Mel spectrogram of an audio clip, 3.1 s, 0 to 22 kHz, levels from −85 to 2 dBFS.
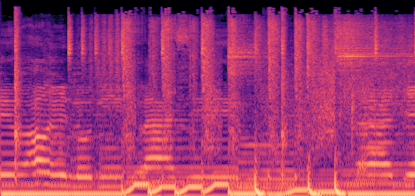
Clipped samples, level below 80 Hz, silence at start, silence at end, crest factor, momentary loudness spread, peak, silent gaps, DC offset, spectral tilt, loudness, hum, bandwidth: under 0.1%; -16 dBFS; 0 s; 0 s; 12 dB; 3 LU; 0 dBFS; none; 3%; -4 dB/octave; -12 LUFS; none; 19.5 kHz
